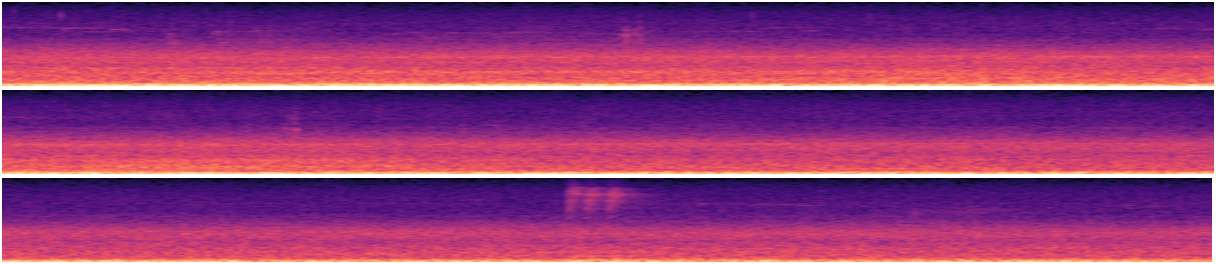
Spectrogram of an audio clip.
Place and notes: ratingen/ düsseldorf, wald nahe flughafen, an bahn
flugzeugstart resonanzen im wald hinter flugfeld, nah bahnlinie, nachmittags
soundmap nrw:
social ambiences/ listen to the people - in & outdoor nearfield recordings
